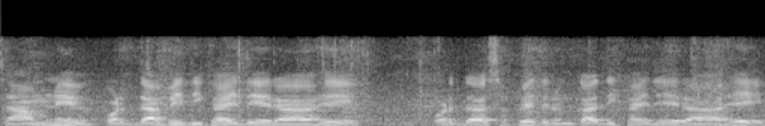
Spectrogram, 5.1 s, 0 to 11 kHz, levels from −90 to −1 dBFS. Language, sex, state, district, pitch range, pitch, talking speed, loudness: Hindi, male, Gujarat, Gandhinagar, 125-145 Hz, 135 Hz, 175 wpm, -19 LUFS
